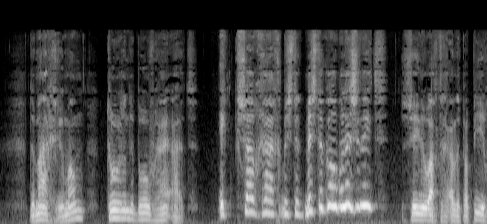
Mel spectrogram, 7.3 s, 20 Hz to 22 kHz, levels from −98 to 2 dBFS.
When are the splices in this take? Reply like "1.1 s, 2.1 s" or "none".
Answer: 3.2 s, 4.6 s, 6.0 s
